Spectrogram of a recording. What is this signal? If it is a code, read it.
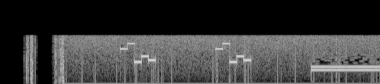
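Five-tone selective call (ZVEI), heard as quick runs of five tones, tones of about 70 ms. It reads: 88142 88142
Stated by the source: ZVEI five-tone selective call 88142 received by SDR.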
